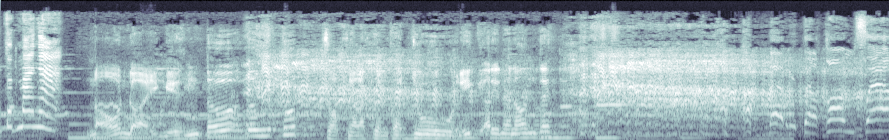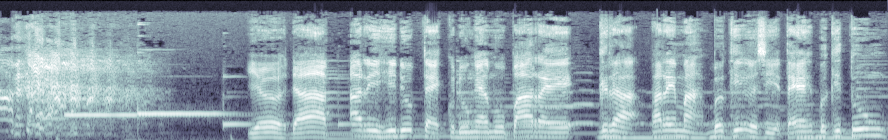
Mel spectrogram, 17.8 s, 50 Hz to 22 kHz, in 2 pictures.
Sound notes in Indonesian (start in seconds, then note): 10.3 tertawa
